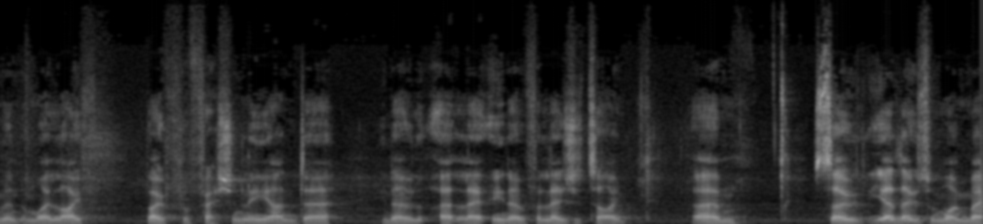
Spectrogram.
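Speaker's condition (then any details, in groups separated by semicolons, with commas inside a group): Motor neurone disease (ALS)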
